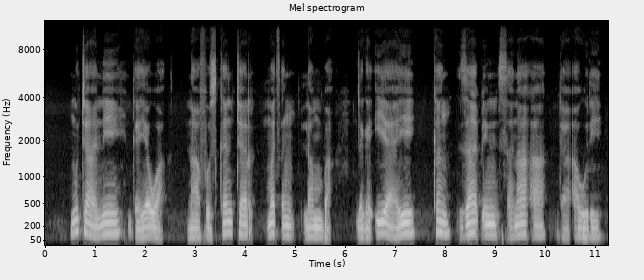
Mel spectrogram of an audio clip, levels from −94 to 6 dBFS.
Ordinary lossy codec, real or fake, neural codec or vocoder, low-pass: none; real; none; 10.8 kHz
